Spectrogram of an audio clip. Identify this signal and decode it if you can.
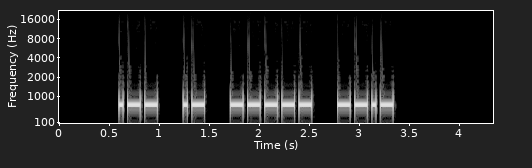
Morse code, heard as a keyed tone, about 28 wpm, spaced as for 20 wpm, 700 Hz. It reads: WA0Q
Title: USA Call Signs - 4 Characters - 2x Character Spacing - 28wpm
